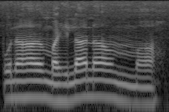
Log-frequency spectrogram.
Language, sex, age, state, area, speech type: Sanskrit, male, 18-30, Haryana, rural, spontaneous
